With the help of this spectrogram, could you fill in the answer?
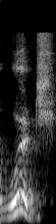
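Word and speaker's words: Łódź: to the Soviet threat to litzman or wood now wood I am pronouncing that correctly but you might see it's spelled l o DZ and in Wood my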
